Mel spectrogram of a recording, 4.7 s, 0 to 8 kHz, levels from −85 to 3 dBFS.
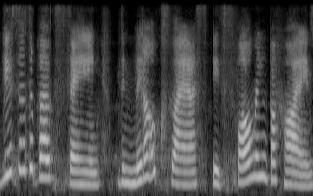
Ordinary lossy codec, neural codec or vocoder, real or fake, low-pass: AAC, 32 kbps; codec, 16 kHz, 0.5 kbps, FreqCodec, larger model; fake; 7.2 kHz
